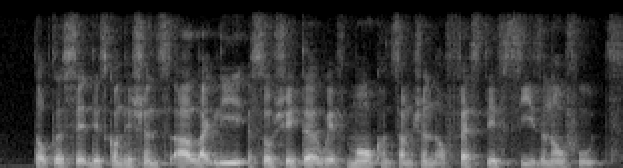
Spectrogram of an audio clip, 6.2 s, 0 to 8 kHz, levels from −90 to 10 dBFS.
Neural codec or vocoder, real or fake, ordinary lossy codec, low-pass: none; real; none; 7.2 kHz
